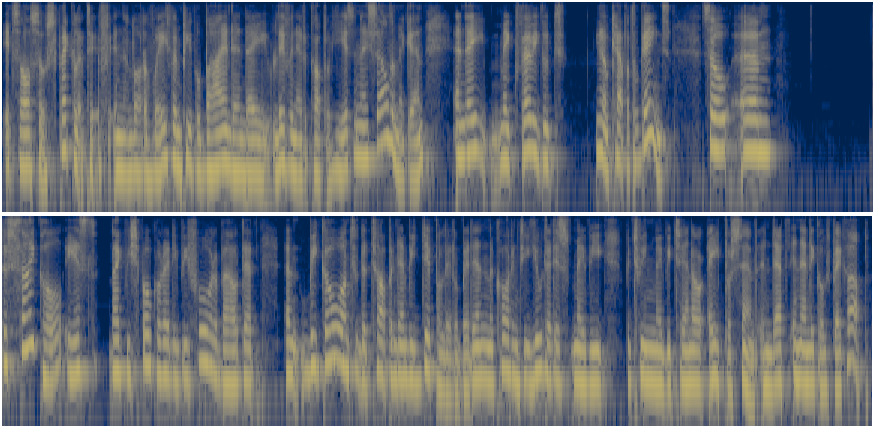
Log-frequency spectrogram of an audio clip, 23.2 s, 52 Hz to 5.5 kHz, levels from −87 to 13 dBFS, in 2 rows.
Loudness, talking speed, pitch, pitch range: -21 LUFS, 210 wpm, 150 Hz, 140-180 Hz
